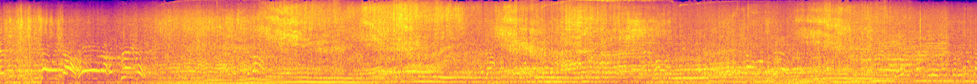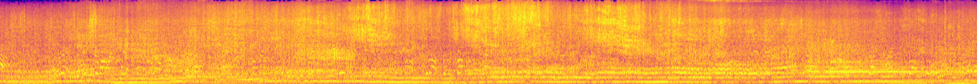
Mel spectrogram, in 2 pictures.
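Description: A pack of stock-bodied autocross cars racing on a dirt track, several engines overlapping and revving up and down in pitch as the drivers accelerate and lift through the corners.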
